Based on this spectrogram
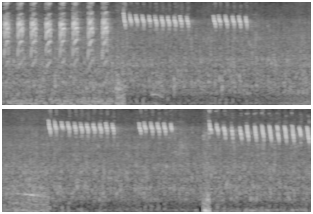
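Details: Fierce trotolan training song in a long, harsh 'shot' style, set over trickling water. Bursts of rapid high chirps run in trains of about eight to ten notes, with short pauses and a constant watery hiss between them.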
